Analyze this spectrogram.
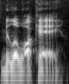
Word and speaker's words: Milwaukee: Oh, another, like, one of the great lines is, actually it's pronounced Milwaukee, which is Algonquin for the good land.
